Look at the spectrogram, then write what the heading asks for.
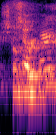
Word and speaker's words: Shumpert: Shumpert? Shumpert, Yeah.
